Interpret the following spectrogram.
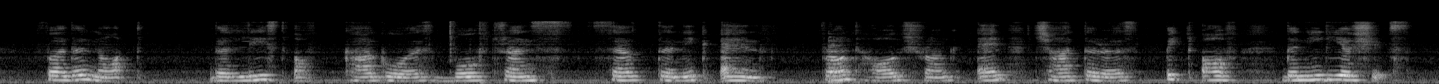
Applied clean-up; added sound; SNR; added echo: none; Bowed string instrument; 7 dB; reverberation time 0.2 s.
